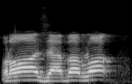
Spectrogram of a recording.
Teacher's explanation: را کو موٹا کروں گا کیونکہ را کے اوپر زبر ہے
